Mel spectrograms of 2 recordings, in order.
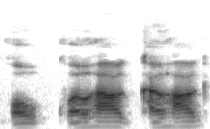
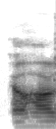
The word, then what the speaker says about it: Quahog: Quahog? Help me out. Quahog? Quahog.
